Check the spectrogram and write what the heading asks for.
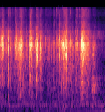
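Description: Plastic snack wrapper crinkling as it is handled: a quick, irregular run of crackles with no pause.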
